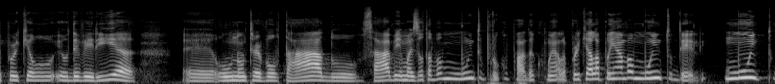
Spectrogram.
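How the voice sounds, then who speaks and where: A woman giving emotional courtroom testimony, halting and full of restarts. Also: mid-range voice. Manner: emotional, voice rising as she recounts. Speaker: defendant testifying at a hearing.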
